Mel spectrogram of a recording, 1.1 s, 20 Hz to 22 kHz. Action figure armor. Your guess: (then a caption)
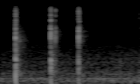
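Plastic. Three light, sharp taps on the plastic armor of a Hot Toys Iron Man Mark 5 action figure, which looks like real metal. Each tap is a brief, high click with almost no ring, showing it is plastic, not diecast. That is why the figure is light and fragile, and a part broke during assembly.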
